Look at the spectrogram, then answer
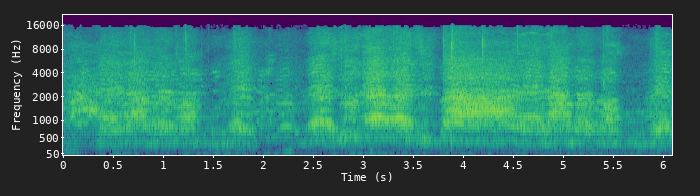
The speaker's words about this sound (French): C'était la chambre, la maison de Yannick Noah. Aujourd'hui, c'est une école. On a été accueillis extrêmement chaleureusement par les enfants qui ont d'ailleurs euh, chanté une chanson euh, pour nous pendant ce reportage.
